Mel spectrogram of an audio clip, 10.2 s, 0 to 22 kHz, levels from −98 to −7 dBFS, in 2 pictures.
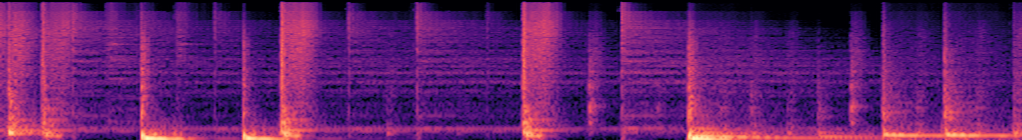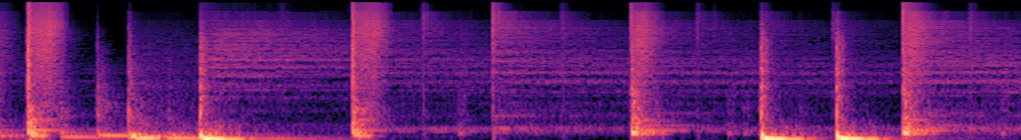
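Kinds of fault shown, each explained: Opus compression: tones sound rough, grainy and noisy throughout, likely from Opus music-mode coding at a low rate fitting about 24 kbps.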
